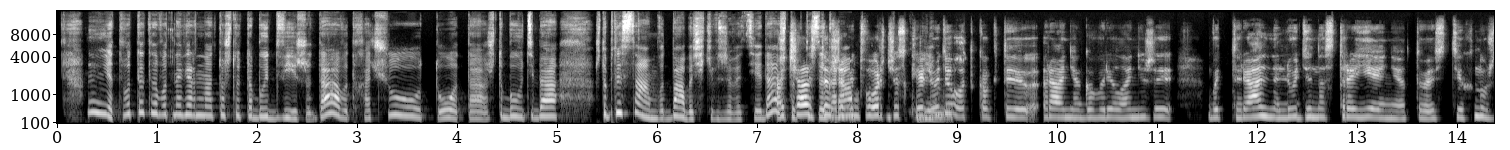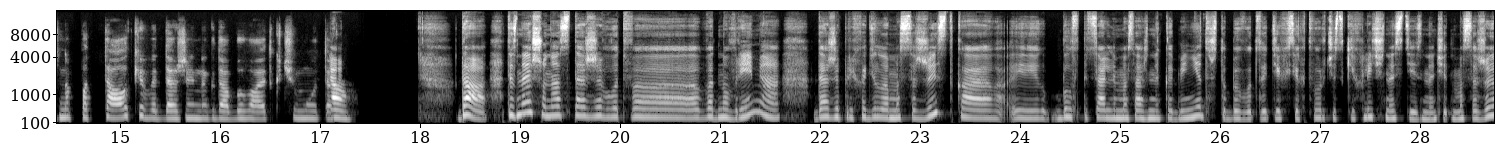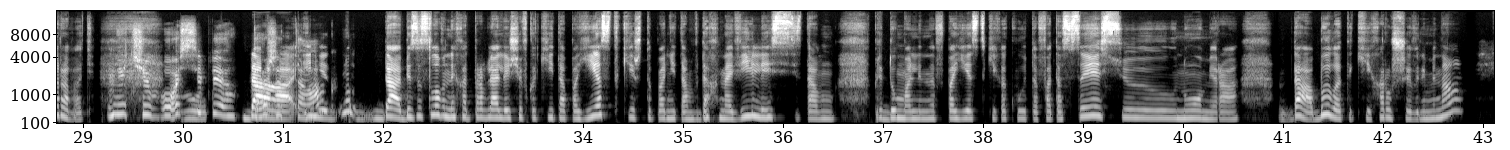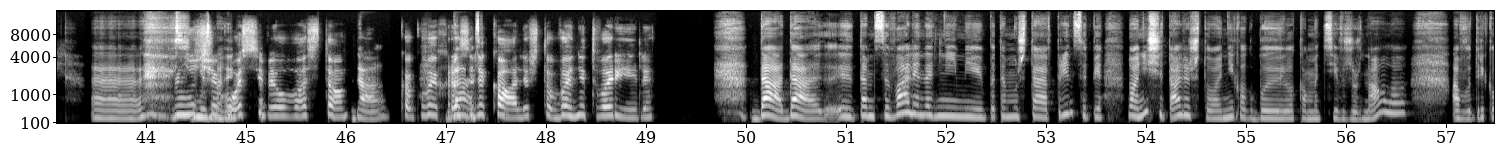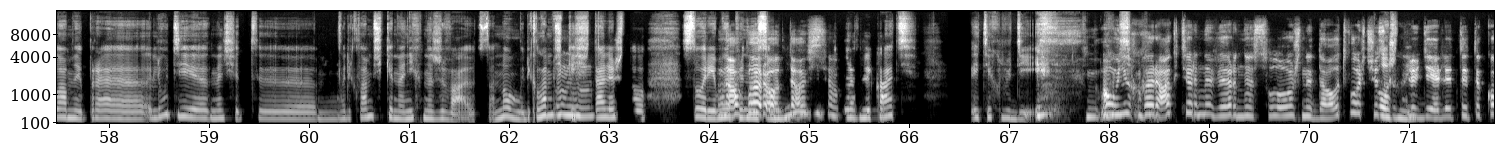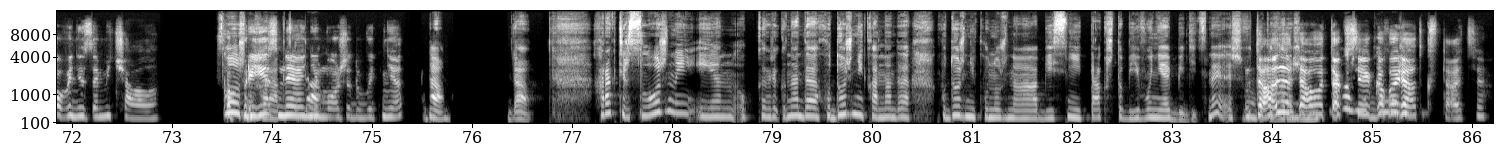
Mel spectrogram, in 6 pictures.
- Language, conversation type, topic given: Russian, podcast, Что для тебя значит быть творческой личностью?
- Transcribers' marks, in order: surprised: "Даже так?"; chuckle; in English: "sorry"; chuckle; laughing while speaking: "ну, в общем"; chuckle; other background noise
